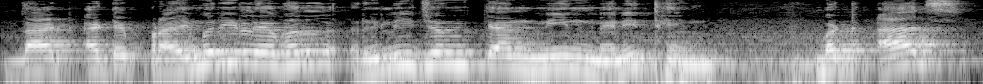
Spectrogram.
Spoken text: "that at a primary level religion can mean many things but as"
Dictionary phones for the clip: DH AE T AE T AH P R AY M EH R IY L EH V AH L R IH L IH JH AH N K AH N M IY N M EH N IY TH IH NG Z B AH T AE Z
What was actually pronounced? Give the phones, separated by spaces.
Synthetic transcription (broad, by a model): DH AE T AE T AH P R AY M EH R IY L EH V AH L R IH L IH JH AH N K AH N M IY N M EH N IY T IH NG B AH T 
